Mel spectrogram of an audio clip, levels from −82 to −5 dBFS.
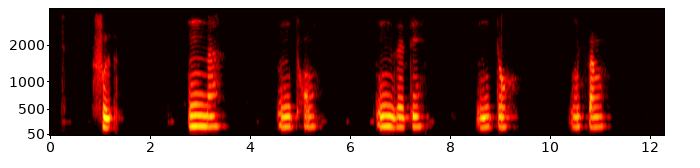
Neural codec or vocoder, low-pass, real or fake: autoencoder, 48 kHz, 128 numbers a frame, DAC-VAE, trained on Japanese speech; 3.6 kHz; fake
